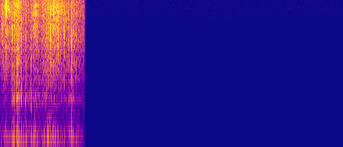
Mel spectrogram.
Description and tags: eaten paper
short and little effected sound of crunched paper
crunchy, folding, paper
